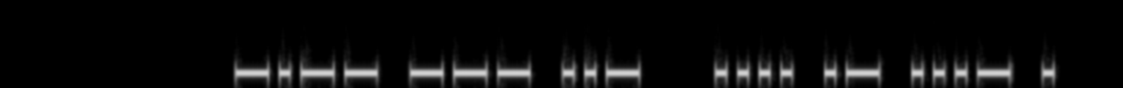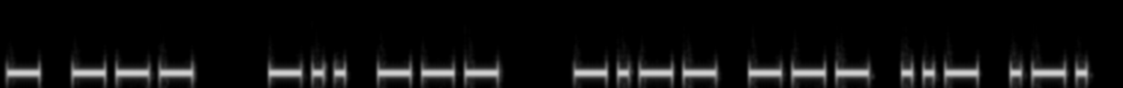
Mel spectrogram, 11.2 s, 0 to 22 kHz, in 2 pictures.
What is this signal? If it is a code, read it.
Morse code, heard as a keyed tone, about 22 wpm, 700 Hz. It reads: YOU HAVE TO DO YOUR
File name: practice / 22wpm / Sentences with 4-Word Phrases - 22wpm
